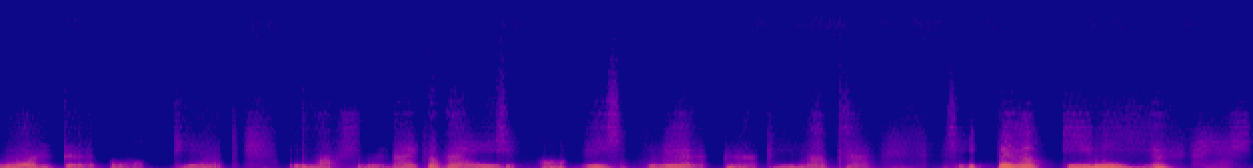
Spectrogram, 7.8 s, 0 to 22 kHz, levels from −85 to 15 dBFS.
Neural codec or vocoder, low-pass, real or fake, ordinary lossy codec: codec, 44.1 kHz, 0.9 kbps, DAC; 19.8 kHz; fake; none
